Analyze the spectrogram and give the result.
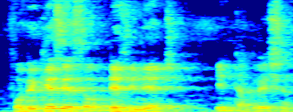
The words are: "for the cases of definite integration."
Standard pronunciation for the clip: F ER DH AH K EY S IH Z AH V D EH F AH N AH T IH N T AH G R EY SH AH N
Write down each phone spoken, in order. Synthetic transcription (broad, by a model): F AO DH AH K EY S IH S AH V D EH F AH N AH T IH N T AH G R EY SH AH N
